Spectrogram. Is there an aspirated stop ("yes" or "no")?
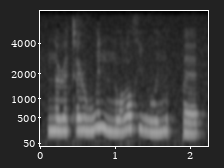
no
